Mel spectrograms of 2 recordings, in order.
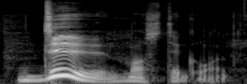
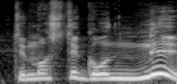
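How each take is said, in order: First: The stress is on du. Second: The stress is on nu.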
